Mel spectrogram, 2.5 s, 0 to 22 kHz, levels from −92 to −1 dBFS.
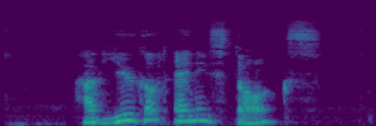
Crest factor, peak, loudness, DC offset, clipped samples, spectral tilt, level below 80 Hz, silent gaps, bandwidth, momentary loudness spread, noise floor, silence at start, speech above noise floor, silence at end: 18 dB; -28 dBFS; -44 LUFS; under 0.1%; under 0.1%; -6 dB/octave; -76 dBFS; none; 11.5 kHz; 12 LU; -71 dBFS; 0.5 s; 28 dB; 0.4 s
